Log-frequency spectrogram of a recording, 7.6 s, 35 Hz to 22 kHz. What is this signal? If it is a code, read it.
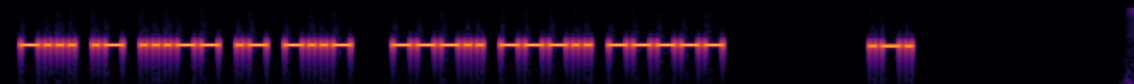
Morse code, heard as a keyed tone, about 32 wpm, 700 Hz. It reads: BA3AX 880 R
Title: Worked All Europe DX Contest - QTC Exchange - 30wpm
